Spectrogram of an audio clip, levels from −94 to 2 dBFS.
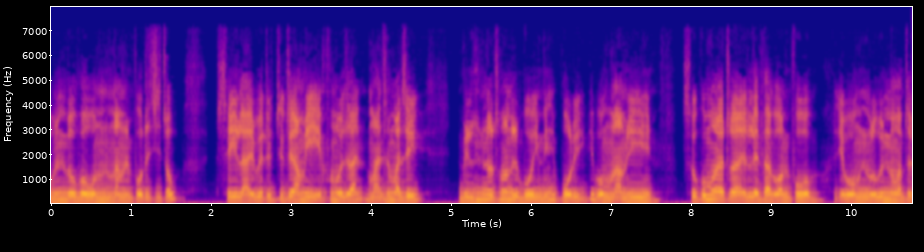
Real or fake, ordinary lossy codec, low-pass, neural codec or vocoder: fake; MP3, 64 kbps; 7.2 kHz; autoencoder, 22.05 kHz, a latent of 192 numbers a frame, VITS, trained on many speakers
